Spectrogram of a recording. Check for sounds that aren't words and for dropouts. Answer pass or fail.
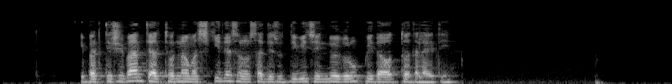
pass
